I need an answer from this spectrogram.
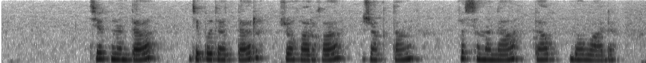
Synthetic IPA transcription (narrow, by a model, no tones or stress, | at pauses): t̪ʲʰeknond̪ɑ | dʲeput̪at̪ːɑɾ | ʒ̥oʁɑɾʁə | ʒɑqt̪əɴ | qʰəsəmənɑt̪ʰɑpbo̞lˠɑd̪ə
